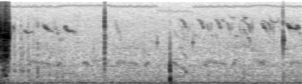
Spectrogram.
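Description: Small birds chirping, with many short high notes throughout. A brief loud burst of noise right at the start is the loudest sound, and a few faint clicks follow.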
